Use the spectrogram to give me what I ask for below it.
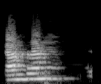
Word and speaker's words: Kamran: Me encantó, por ejemplo, la escena cuando ella conoce a Karam, ¿cómo se pronuncia? Kamran.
